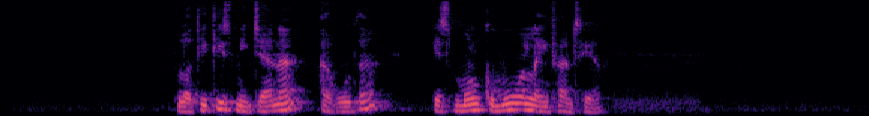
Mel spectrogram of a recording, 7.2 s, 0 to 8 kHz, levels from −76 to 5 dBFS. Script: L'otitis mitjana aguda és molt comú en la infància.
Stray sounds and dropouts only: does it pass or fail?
pass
